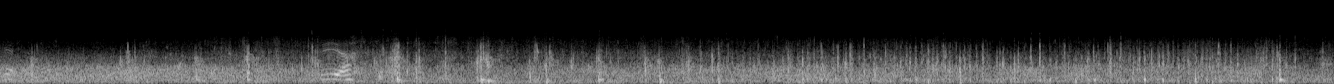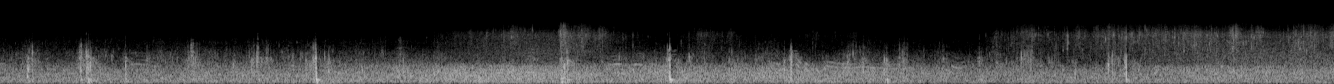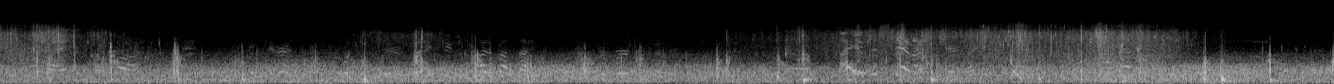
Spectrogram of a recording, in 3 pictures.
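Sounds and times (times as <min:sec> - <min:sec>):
water sloshing and splashing: 0:00.0 - 0:40.0.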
